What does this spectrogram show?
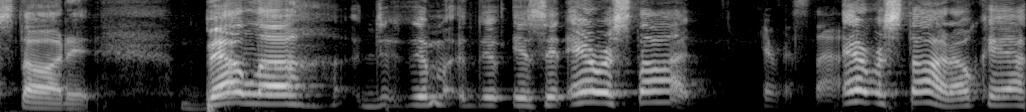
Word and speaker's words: Aristote: Aristotle.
